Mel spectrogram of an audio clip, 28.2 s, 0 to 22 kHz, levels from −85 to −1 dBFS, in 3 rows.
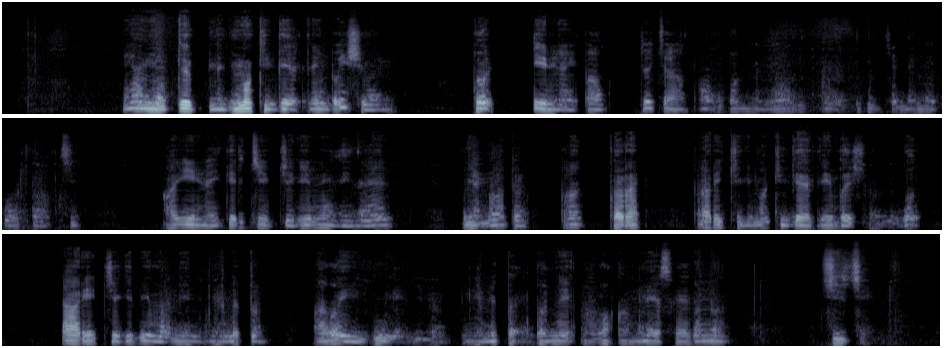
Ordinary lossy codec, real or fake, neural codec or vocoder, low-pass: none; fake; codec, 44.1 kHz, 1.7 kbps, Pupu-Codec; none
